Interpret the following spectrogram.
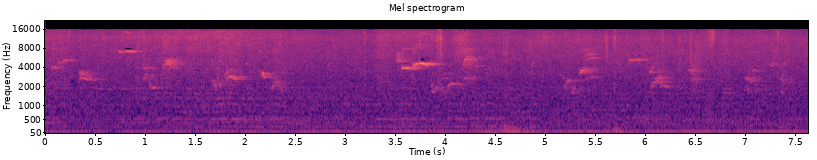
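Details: Honey bees around a new dark queen that has just arrived, 6/5/13: a continuous deep buzzing drone holds steady, with a few soft, high bird chirps dotted over it.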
